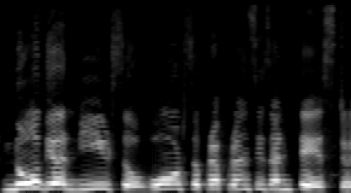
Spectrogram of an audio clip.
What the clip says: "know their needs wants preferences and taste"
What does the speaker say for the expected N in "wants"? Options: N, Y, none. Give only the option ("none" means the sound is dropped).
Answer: none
